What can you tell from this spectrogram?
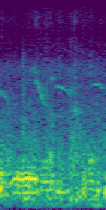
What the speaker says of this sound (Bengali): এটা হচ্ছে লক্ষা কবিতর।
